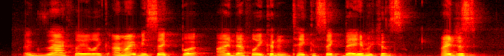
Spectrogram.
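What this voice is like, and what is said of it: Stuffy, congested voice. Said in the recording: “my throat is very sore, and like I can feel my nose starting to like get runny and stuffy. So I'm sorry if my voice sounds a little stuffed”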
